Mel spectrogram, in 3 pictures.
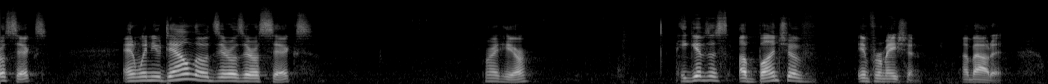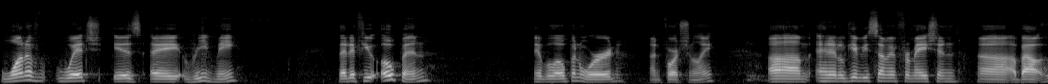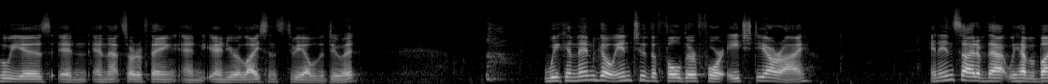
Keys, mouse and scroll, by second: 2.0 click, 4.2 click, 4.4 click, 6.0 click, 13.1 click, 13.3 click, 18.8 scroll, 19.1-20.1 scroll down 9, 20.1-21.2 scroll, 22.1-24.5 scroll, 24.5 click, 28.9 click, 29.2 click.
